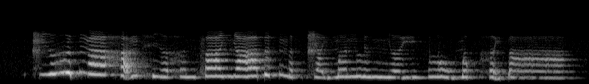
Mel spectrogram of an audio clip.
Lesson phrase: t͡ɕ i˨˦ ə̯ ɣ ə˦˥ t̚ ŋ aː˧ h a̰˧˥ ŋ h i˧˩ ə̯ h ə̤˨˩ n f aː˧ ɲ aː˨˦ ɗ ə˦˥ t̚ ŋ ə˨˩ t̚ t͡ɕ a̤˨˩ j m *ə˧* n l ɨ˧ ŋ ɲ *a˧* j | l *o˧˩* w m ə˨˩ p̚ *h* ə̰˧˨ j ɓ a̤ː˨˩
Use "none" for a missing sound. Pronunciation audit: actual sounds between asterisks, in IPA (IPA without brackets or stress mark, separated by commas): əː˧, ə˧, o˧˩, h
